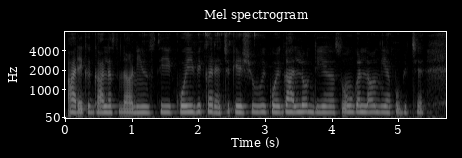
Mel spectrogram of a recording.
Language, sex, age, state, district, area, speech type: Dogri, female, 18-30, Jammu and Kashmir, Samba, rural, spontaneous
